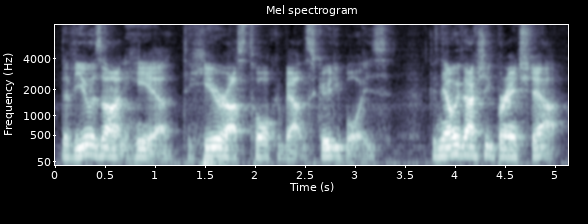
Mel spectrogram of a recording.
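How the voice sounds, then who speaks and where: A man's voice: medium pitch, animated, fairly quick, fairly bright tone. A man co-hosting a comedic card review in a put-on broad Australian accent, hamming it up with slang. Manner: playful, hammy Aussie slang. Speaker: co-host.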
